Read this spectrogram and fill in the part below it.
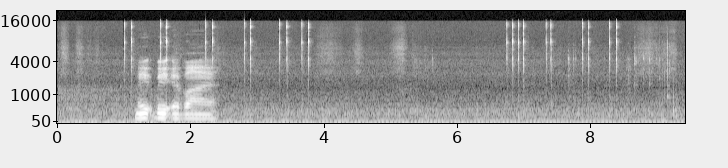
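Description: Soft clicks sound as items are moved around a game menu.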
